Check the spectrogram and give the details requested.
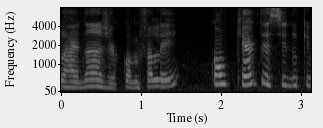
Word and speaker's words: Hardanger: nome de hardanger né que a pronúncia correta é hardanger e a gente né a brasileira porque a língua já não enrola tanto então virou hardanger e você pode bordar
